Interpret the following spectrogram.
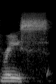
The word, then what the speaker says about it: Rhys: i'm on all the platforms uh but it's rhys r-h-y-s as the aliens uh spell it out uh i.e i add that uh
